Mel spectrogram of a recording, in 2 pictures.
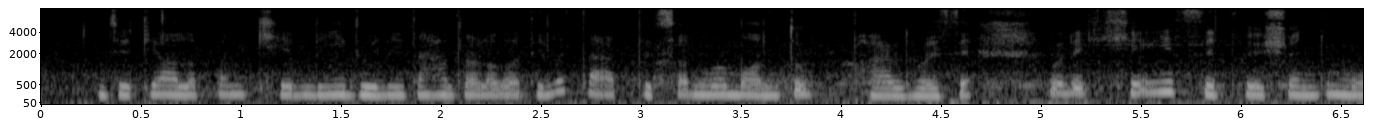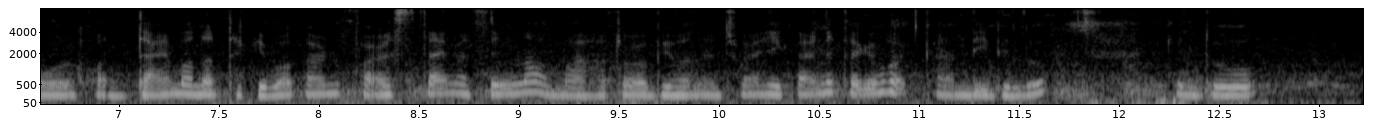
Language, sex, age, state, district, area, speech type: Assamese, female, 18-30, Assam, Nagaon, rural, spontaneous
